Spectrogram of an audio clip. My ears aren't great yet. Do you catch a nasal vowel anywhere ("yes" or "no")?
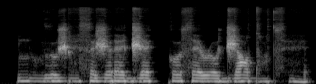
no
